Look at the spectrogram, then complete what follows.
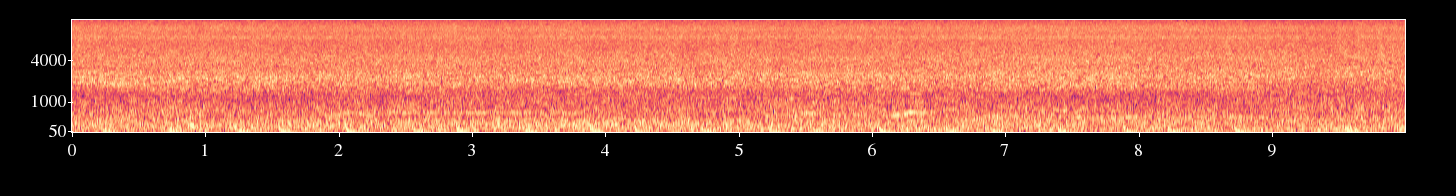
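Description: Steady rushing of a waterfall, an even hiss of falling water.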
